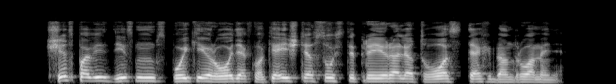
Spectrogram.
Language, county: Lithuanian, Panevėžys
